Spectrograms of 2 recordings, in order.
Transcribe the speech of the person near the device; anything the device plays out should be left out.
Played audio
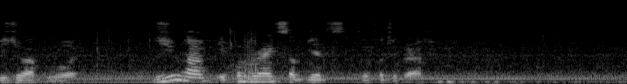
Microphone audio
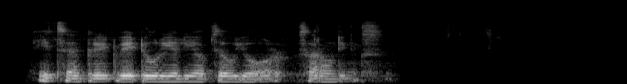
It's a great way to really observe your surroundings.

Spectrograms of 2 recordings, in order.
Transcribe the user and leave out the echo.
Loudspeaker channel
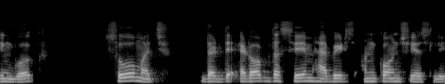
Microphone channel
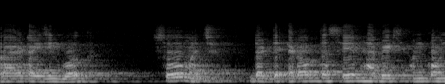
none

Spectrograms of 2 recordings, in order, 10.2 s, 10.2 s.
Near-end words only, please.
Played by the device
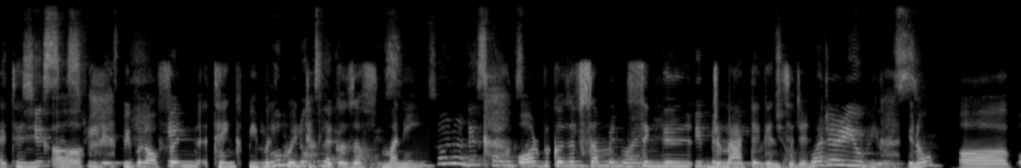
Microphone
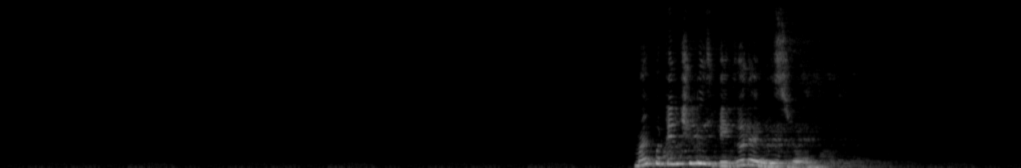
my potential is bigger than this role

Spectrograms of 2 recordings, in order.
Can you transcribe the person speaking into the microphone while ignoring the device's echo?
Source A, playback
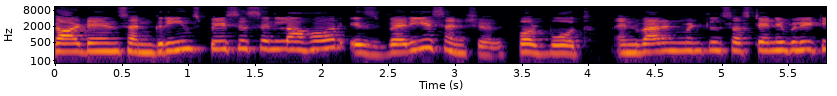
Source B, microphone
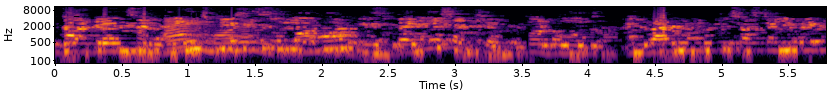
and moral responsibility.

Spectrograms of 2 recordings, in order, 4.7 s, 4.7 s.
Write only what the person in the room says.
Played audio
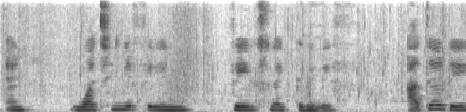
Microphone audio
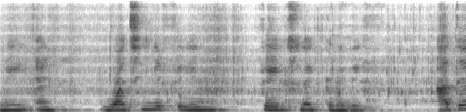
none

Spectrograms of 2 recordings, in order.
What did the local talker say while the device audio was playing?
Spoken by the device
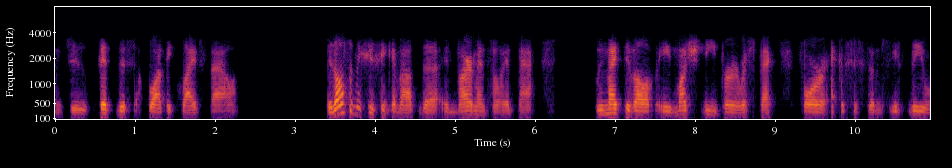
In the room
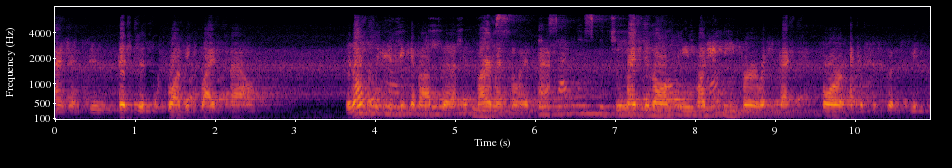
Anger might create heat waves, and sadness could change the environment around you.

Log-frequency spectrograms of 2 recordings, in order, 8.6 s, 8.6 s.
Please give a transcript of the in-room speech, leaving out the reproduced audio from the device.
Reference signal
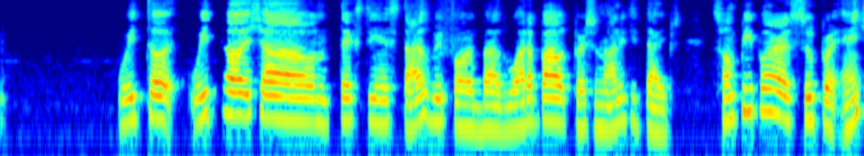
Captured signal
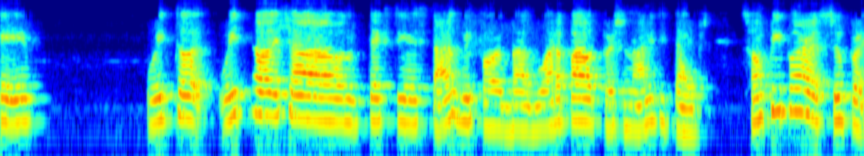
none

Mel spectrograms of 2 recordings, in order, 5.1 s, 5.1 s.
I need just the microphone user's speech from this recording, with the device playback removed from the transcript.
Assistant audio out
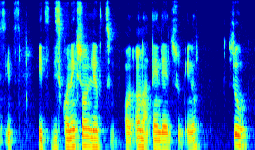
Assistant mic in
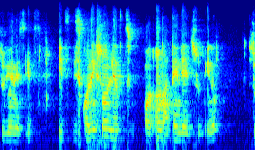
none

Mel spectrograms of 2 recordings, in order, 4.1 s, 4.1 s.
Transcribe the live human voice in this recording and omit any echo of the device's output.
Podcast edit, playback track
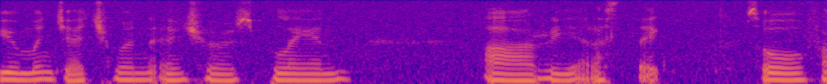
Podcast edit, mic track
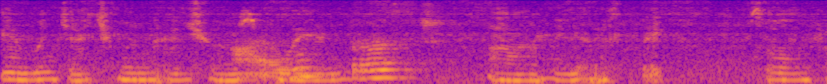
I would trust

